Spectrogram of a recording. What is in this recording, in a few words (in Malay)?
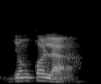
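"jongkaka", Malay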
